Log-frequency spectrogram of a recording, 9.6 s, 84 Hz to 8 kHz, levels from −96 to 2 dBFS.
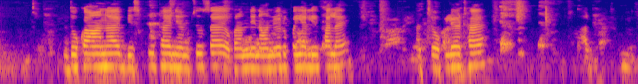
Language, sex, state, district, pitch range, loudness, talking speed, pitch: Hindi, female, Bihar, Jamui, 205-225 Hz, -18 LUFS, 90 wpm, 215 Hz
